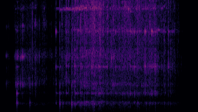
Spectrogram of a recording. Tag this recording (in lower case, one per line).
coin (dropping)
glass
domestic sounds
